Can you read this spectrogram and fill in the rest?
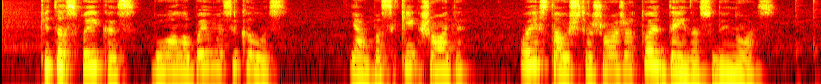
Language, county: Lithuanian, Klaipėda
